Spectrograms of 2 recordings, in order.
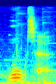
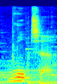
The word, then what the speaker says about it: water: and if you combine these two types of pronunciation its water water okay so let's practice with me Walter water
